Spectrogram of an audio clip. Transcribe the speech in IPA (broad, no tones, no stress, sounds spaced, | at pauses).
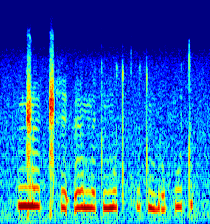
ŋ͡ǁ ø ǁʰ e ʔ ø m ø t m u t kʷʰ ɯ t m b o kʷ ɯ t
